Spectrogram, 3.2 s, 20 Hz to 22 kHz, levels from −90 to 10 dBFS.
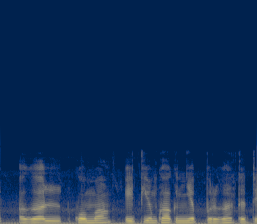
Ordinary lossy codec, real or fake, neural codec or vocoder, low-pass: none; real; none; 7.2 kHz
